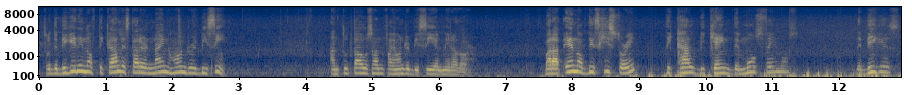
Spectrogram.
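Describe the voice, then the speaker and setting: A man's voice: sits high, a little mellow, rough recording. A man guiding a tour outdoors at a jungle archaeological site, explaining chattily with restarts. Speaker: tour guide. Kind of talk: guided tour talk. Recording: faint outdoor noise.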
